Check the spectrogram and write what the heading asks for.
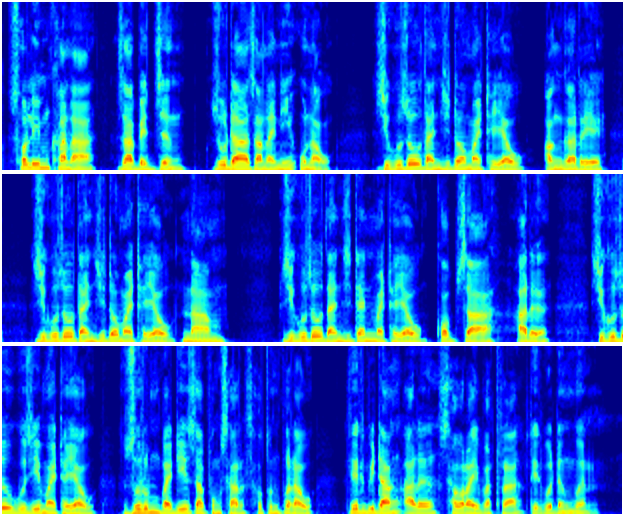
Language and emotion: Bodo, neutral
